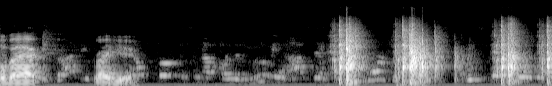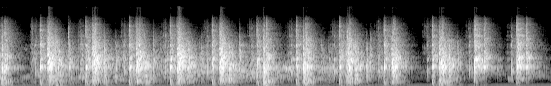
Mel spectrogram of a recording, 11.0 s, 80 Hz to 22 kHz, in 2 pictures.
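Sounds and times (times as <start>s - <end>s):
airsoft pistol shots: 3.3s - 11.0s.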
